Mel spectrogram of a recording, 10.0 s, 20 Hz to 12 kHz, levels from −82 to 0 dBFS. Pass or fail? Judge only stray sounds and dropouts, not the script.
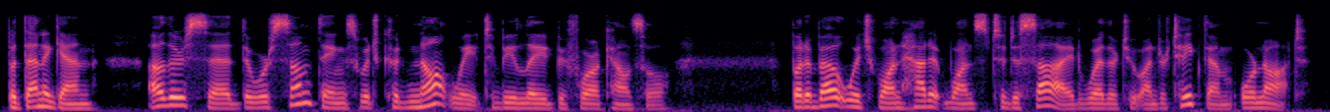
pass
